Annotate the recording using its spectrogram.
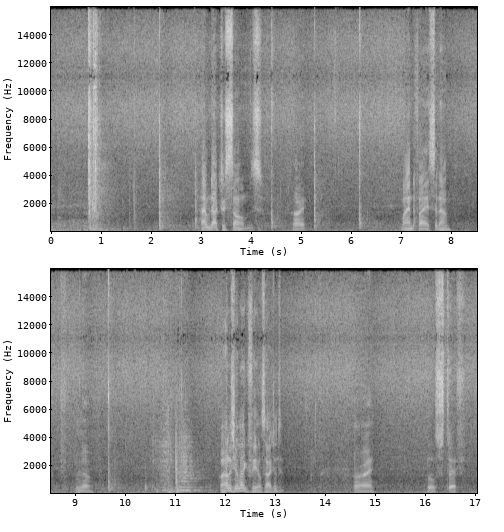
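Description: A man speaks with expression, heard through an old radio broadcast.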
